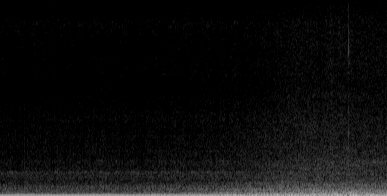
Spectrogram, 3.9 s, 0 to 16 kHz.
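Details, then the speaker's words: Volvo XC60 heater blower after climate control module replacement fixed slow-spinning blower motor: steady, even low rumble at high speed with no rattle, squeal or surging; normal blower operation. "as you might hear that the p is operating at high speed and very very nicely"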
